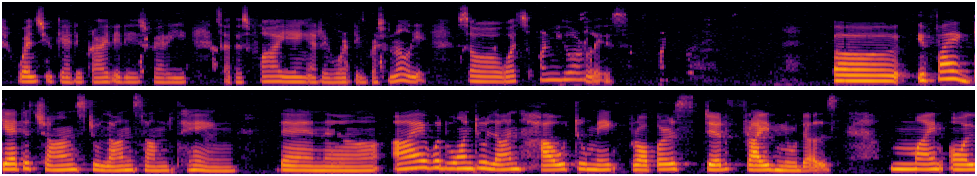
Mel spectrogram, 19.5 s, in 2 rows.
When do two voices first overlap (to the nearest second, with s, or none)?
none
